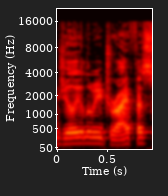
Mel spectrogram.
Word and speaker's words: Julia Louis-Dreyfus: is this oh julie julia louis-dreyfus that hair pronounced her name julie louie dreyfus of course seinfeld fame um and i think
